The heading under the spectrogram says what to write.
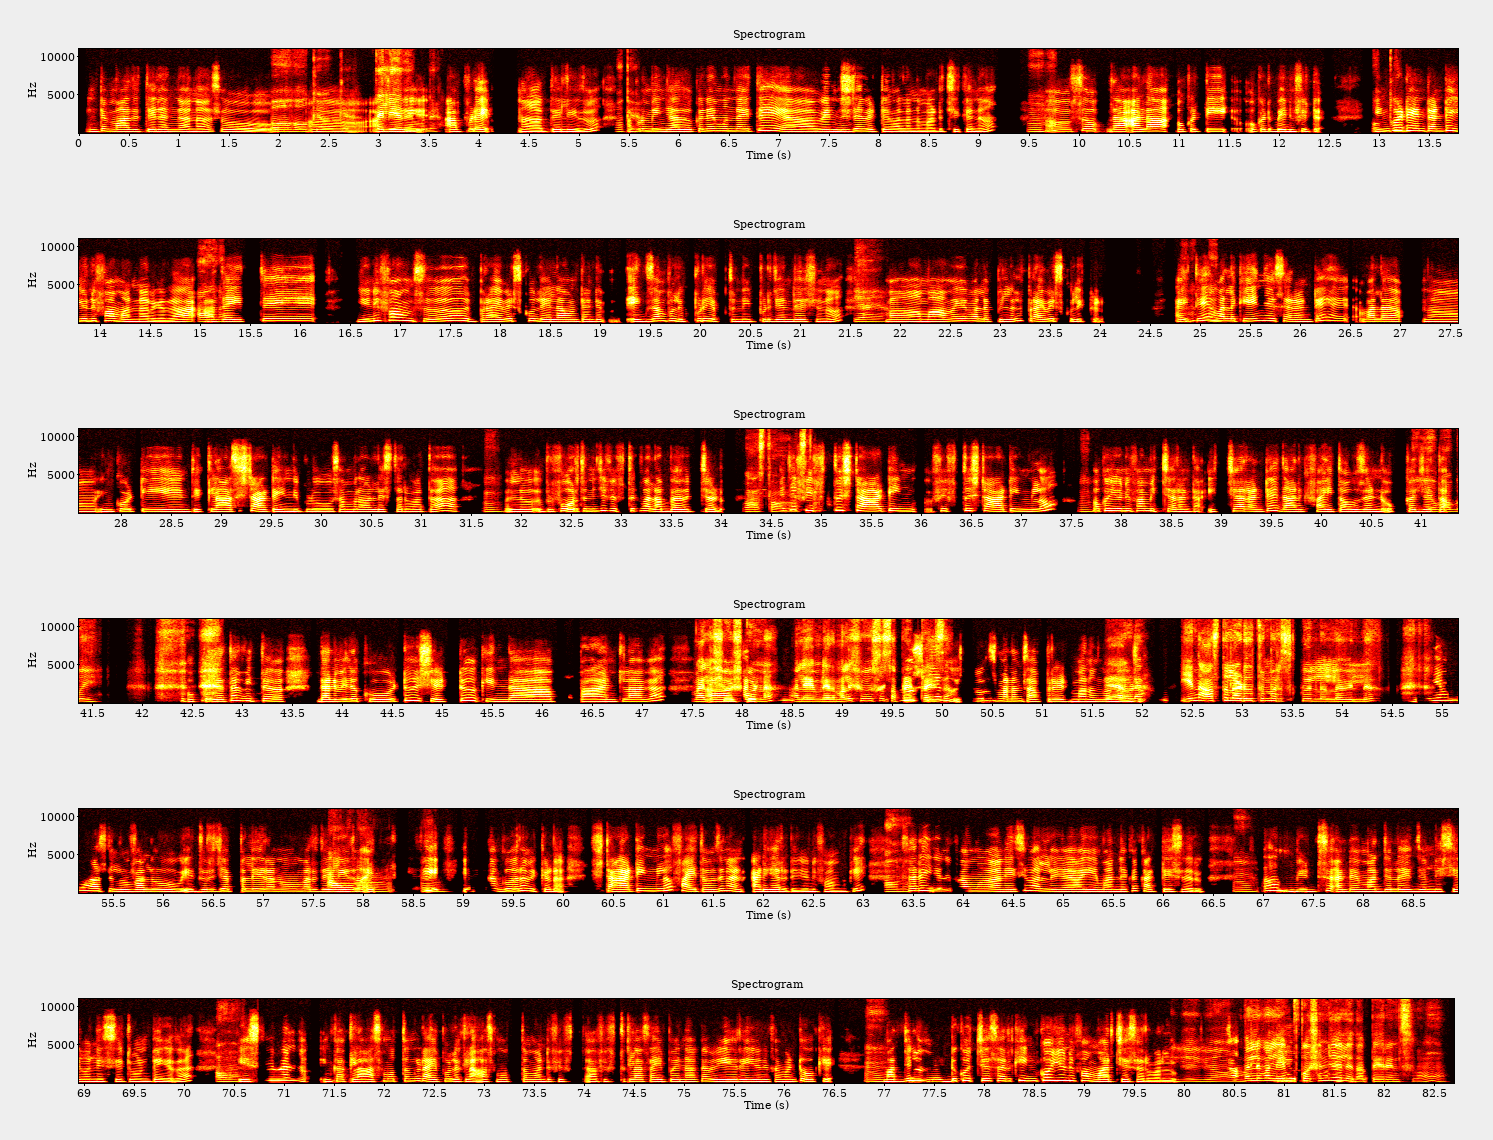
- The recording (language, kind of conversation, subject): Telugu, podcast, ప్రైవేట్ పాఠశాలలు, ప్రభుత్వ పాఠశాలల మధ్య తేడా మీకు ఎలా కనిపిస్తుంది?
- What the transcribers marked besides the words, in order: in English: "సో"; other background noise; in English: "వెడ్న‌స్డే"; in English: "సో"; in English: "బెనిఫిట్"; in English: "యూనిఫార్మ్"; in English: "యూనిఫార్మ్స్ ప్రైవేట్ స్కూల్"; in English: "ఎగ్జాంపుల్"; in English: "జనరేషన్"; in English: "ప్రైవేట్ స్కూల్"; in English: "క్లాస్ స్టార్ట్"; in English: "సమ్మర్ హాలిడేస్"; in English: "ఫోర్త్"; in English: "ఫిఫ్త్‌కి"; in English: "ఫిఫ్త్ స్టార్టింగ్, ఫిఫ్త్ స్టార్టింగ్‌లో"; in English: "యూనిఫార్మ్"; in English: "ఫైవ్ థౌసండ్"; chuckle; in English: "విత్"; in English: "ప్యాంట్"; in English: "షూస్"; in English: "షూస్"; in English: "షూస్ సెపరేట్"; in English: "షూస్"; in English: "సెపరేట్"; in English: "సెపరేట్‌గా"; other noise; in English: "స్టార్టింగ్‌లో ఫైవ్ థౌసండ్"; in English: "యూనిఫార్మ్‌కి"; in English: "మిడ్స్"; in English: "ఎస్ఎ-1, ఎస్ఎ-2"; in English: "ఎస్ఎ-1"; in English: "క్లాస్"; in English: "క్లాస్"; in English: "ఫిఫ్త్"; in English: "ఫిఫ్త్ క్లాస్"; in English: "యూనిఫార్మ్"; in English: "యూనిఫార్మ్"; in English: "సో"; in English: "యూనీఫార్మ్"; tapping; in English: "క్వశ్చన్"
